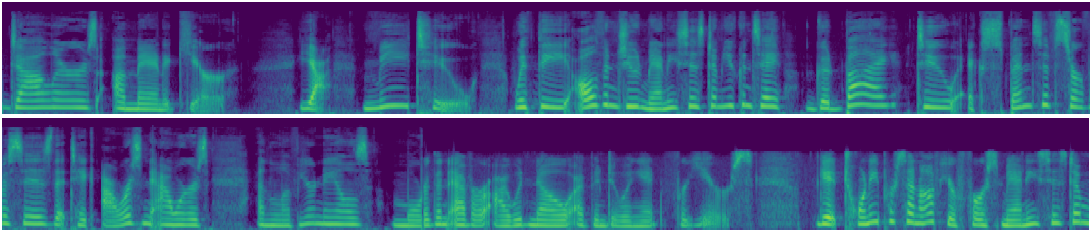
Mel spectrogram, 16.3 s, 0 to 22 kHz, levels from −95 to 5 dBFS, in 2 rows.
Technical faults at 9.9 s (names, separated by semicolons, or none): none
